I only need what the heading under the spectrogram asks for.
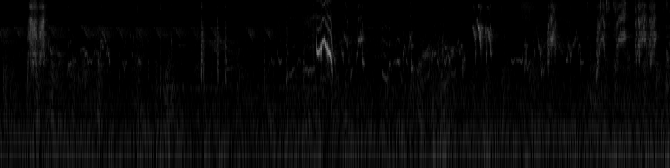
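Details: Budgerigar chick-style calls meant to get other budgerigars to answer: scattered sharp high chirps separated by quiet gaps, with a loud squeaky burst near three seconds and more chirps toward the end.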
